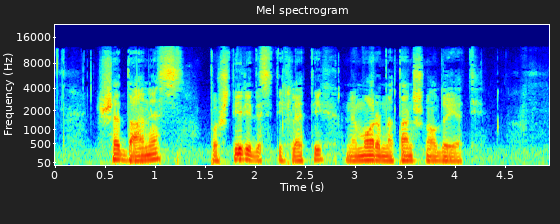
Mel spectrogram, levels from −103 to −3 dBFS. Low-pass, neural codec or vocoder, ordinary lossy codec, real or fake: 19.8 kHz; none; AAC, 32 kbps; real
